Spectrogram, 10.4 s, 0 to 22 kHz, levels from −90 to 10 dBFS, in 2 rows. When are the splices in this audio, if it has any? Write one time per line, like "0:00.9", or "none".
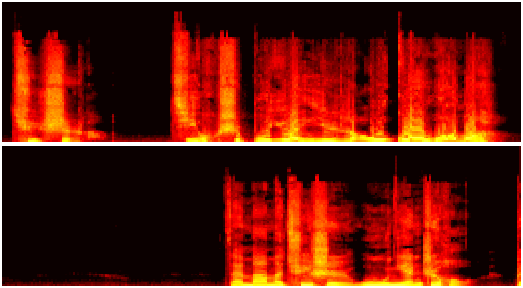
0:01.7
0:06.5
